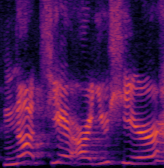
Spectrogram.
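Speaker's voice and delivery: high, loud roll call. Real, not acted. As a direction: call the name out across a crowd. Calling roll for an absent viewer.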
